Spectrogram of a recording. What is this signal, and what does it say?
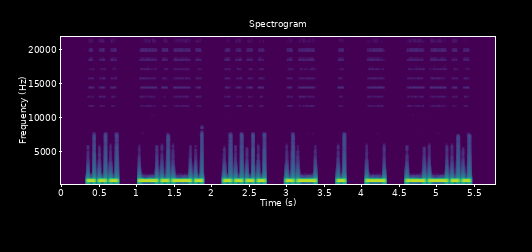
Morse code, heard as a keyed tone, about 16 wpm, 680 Hz. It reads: SCHAETZ
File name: Morsekurs / Witze / Witz 14. September 2021, 70 F80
